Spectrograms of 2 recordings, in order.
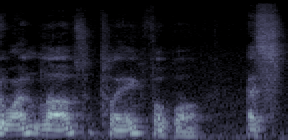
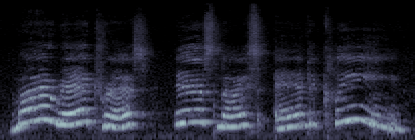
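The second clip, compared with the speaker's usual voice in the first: high, slow little-pig voice; proud, slow, high as Peppa; slower than usual. A narrator's reading. Peppa voice held.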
